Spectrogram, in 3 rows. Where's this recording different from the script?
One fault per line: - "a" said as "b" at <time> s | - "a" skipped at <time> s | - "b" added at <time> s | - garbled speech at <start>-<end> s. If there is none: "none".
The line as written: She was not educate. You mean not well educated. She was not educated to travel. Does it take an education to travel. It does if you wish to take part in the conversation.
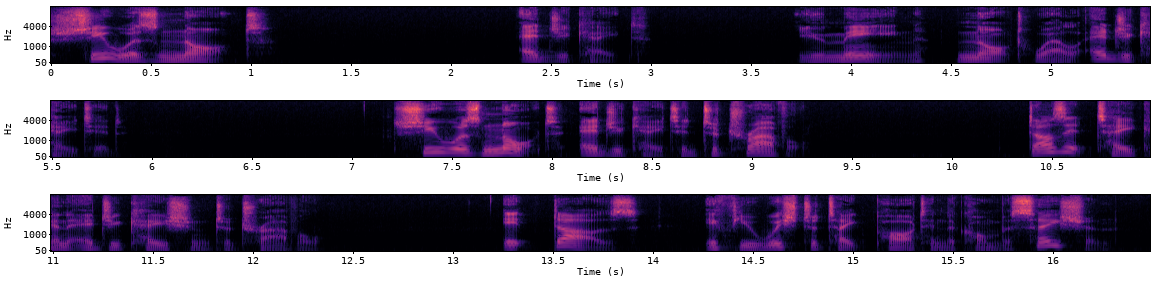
none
